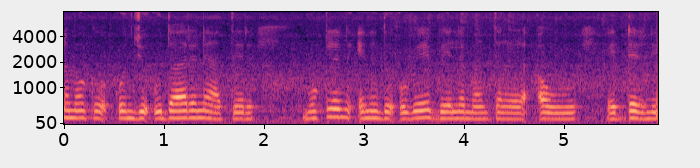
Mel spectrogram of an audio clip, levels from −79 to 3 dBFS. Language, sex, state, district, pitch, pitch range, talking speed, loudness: Tulu, female, Karnataka, Dakshina Kannada, 175 Hz, 165-185 Hz, 120 wpm, -16 LUFS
